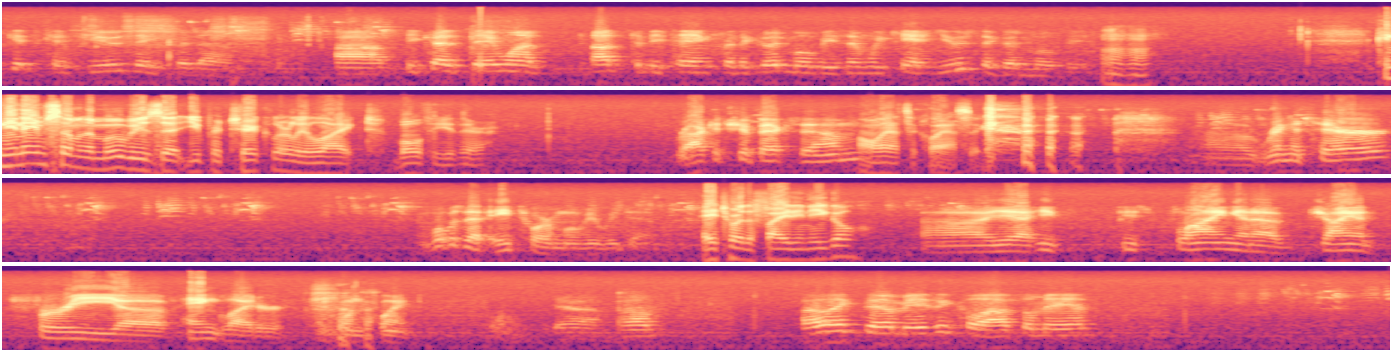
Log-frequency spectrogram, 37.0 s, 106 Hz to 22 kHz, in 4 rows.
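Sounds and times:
low recording hiss: 0.0 - 37.0
faint bird chirps: 0.3 - 2.9, 13.8 - 14.6, 16.3 - 26.6, 35.8 - 37.0.

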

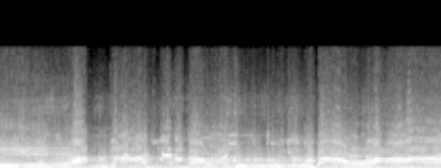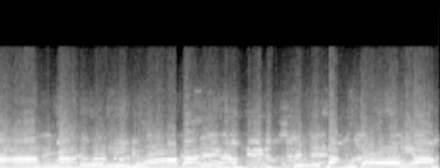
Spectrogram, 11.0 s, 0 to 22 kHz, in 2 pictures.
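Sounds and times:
person singing folk song: 0.0 - 11.0
steady low beat: 0.0 - 11.0.

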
